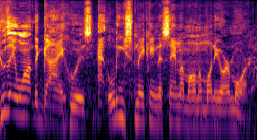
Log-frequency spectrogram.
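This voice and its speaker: A man's voice with ordinary pitch variation and very even loudness, music in the background. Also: medium pitch for a man, fairly quick pace. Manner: theatrical, like a movie villain.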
